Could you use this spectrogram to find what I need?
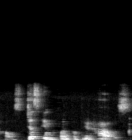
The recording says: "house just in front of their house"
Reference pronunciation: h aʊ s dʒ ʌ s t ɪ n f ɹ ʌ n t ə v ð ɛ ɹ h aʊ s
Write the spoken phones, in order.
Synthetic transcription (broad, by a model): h aʊ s dʒ ʌ s t ɪ n f ɹ ʌ n t ə v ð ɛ ɹ h aʊ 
